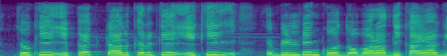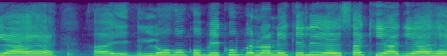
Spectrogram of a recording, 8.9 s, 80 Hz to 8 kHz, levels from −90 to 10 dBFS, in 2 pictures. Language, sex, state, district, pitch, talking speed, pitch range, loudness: Hindi, female, Bihar, Supaul, 290 Hz, 145 wpm, 260-305 Hz, -14 LUFS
